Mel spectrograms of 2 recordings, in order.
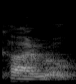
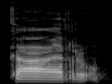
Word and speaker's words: carro: this pronunciation in spanish and they say some cairo kairos you should say caro carro okay guys i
